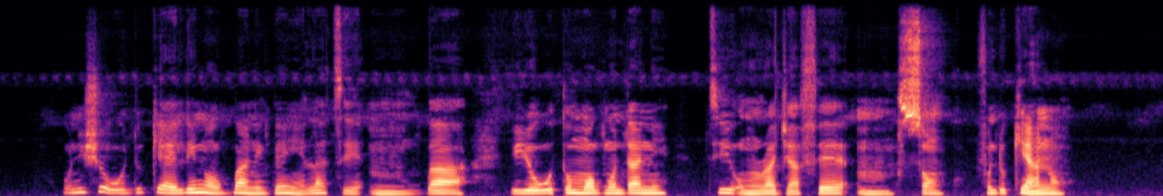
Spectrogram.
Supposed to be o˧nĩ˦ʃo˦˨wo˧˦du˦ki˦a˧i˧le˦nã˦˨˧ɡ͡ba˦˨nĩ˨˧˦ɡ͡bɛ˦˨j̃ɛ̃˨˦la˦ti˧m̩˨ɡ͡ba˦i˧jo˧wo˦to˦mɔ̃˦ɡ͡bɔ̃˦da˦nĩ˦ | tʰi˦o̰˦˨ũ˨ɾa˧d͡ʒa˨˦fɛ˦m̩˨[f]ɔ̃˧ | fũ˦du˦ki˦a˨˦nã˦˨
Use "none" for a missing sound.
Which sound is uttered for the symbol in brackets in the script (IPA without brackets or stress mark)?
s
